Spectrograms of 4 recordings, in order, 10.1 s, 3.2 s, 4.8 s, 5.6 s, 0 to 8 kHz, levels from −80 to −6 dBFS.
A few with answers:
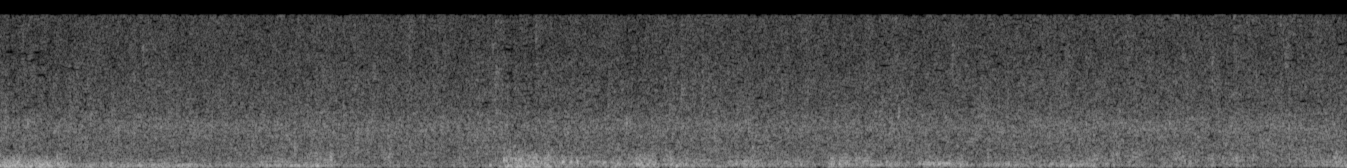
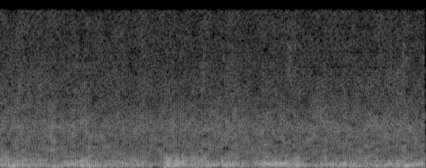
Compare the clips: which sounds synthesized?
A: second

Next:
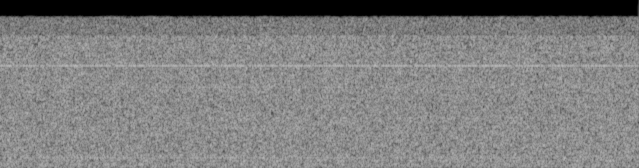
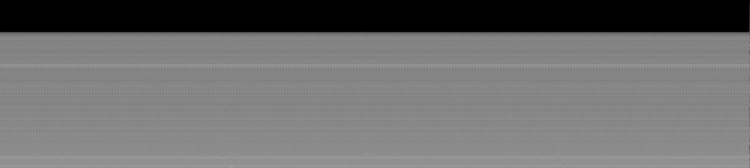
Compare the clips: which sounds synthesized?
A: second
